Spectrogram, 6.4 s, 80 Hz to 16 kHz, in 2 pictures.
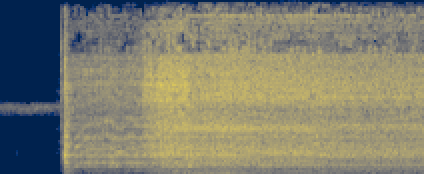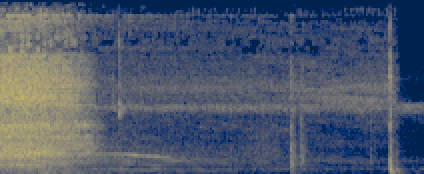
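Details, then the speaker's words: Flood-damaged 2004 Cadillac DTS convertible after repairs, including a cleaned MAF. It cranks, catches, runs evenly about three seconds, then dies on its own, the same each time. Anti-theft behaviour is suspected, not confirmed. "It starts, runs for a few seconds, same amount of time, shuts off. That's anti-theft behavior."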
